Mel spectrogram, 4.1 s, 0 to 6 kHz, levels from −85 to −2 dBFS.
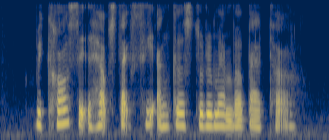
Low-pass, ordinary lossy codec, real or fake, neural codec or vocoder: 5.4 kHz; none; real; none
